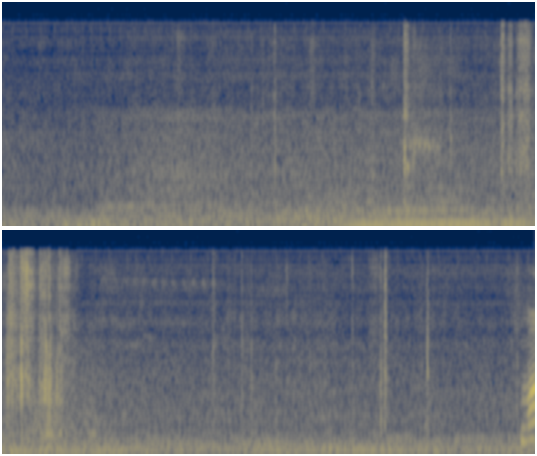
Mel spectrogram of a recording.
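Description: Scattered clicks and scrapes of someone climbing a metal lattice antenna tower onto a roof, with a quick cluster of clicks about four seconds in, over a faint low rumble.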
